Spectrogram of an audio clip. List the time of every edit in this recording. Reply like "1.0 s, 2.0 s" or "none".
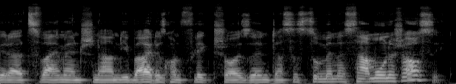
1.6 s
